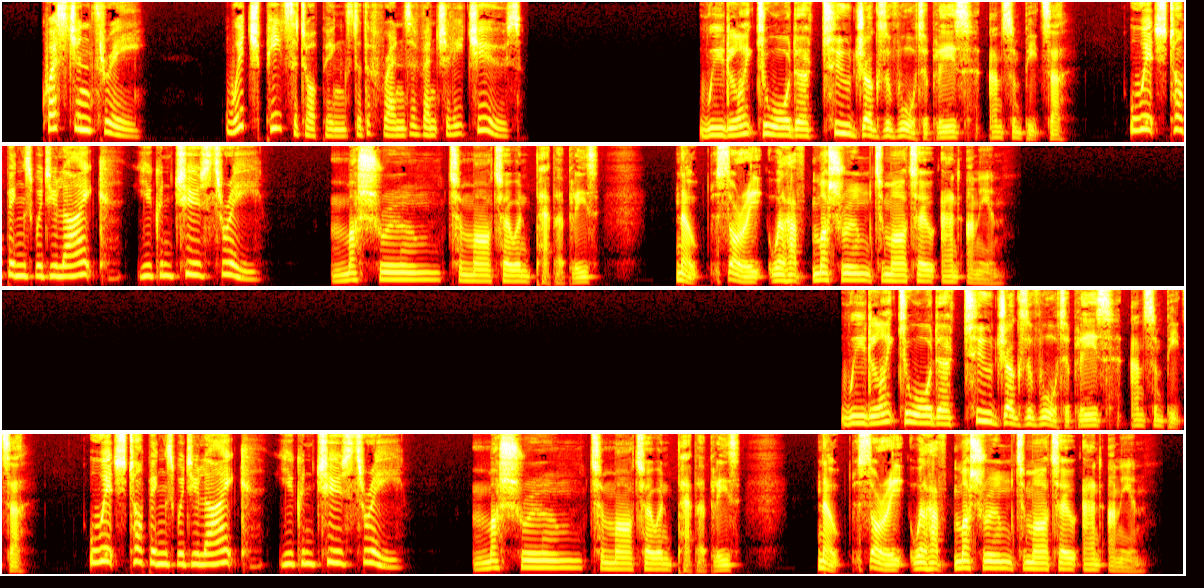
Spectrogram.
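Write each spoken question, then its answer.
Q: Which pizza toppings do the friends eventually choose?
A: Mushroom, tomato and onion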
